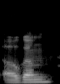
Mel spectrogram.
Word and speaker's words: Ogham: is similar to Irish Ogham. In Ireland, they call it Ogham. In America, we pronounce the G.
